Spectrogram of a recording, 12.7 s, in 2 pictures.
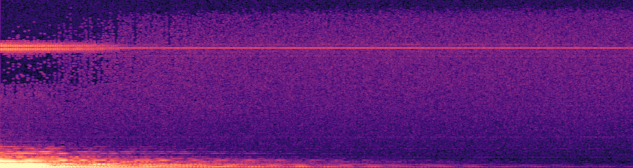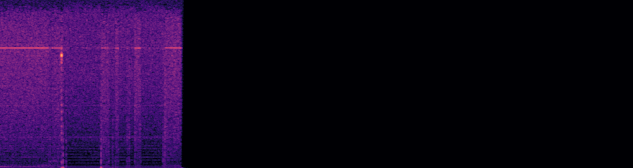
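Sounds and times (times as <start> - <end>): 
horn: 0.0 - 2.8.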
